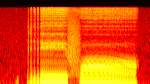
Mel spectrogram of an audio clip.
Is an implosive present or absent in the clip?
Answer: absent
